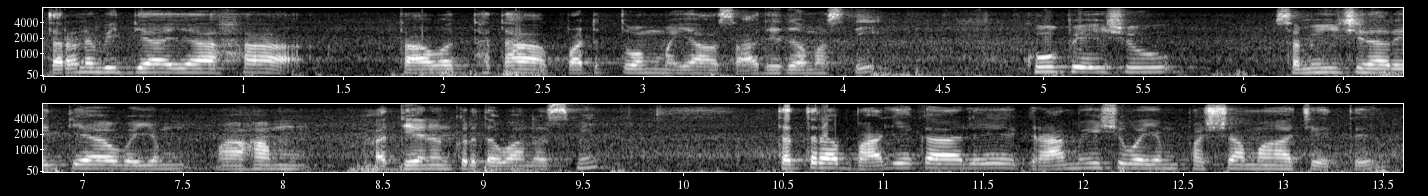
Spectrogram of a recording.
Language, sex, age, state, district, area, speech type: Sanskrit, male, 30-45, Telangana, Ranga Reddy, urban, spontaneous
